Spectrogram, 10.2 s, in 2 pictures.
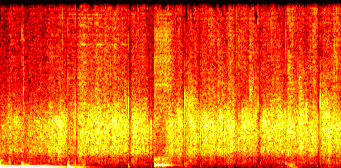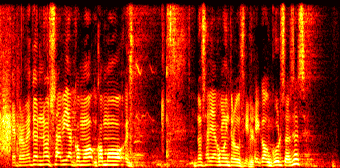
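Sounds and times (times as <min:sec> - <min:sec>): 
applause: 0:00.0 - 0:05.6
speech: 0:05.5 - 0:10.2.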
